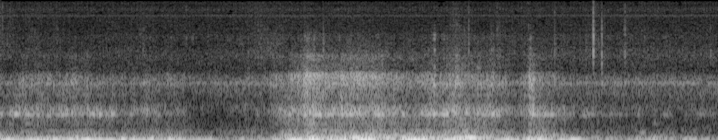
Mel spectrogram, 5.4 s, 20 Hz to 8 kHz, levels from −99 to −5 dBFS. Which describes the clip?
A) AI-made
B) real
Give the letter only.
B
